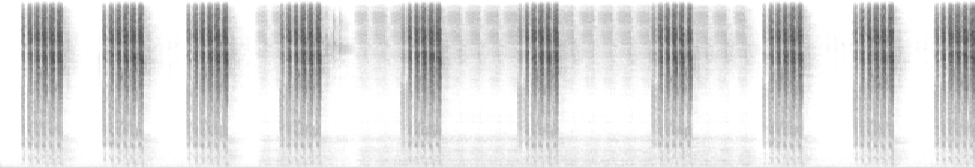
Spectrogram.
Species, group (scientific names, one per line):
Platycleis albopunctata
Orthoptera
